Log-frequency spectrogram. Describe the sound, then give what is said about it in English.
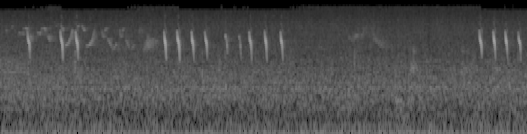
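A wild male bird sings from a small sapling right near a mist net, in repeated bursts of sharp, high chirps delivered in quick rhythmic runs, with pauses between phrases, over a steady low outdoor rumble. “He was right above the net at one point, and I got a photograph of him, and now he is still right here in a small sapling right near the net. And that's him.”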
